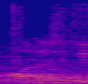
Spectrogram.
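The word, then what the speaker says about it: honesty: है और अच्छी लेकिन पढ़ेंगे क्या ऑनेस्टी क्योंकि इसमें आगे आपका साइलेंट है ऑनेस्टी मतलब क्या होता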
